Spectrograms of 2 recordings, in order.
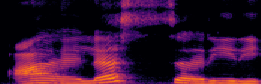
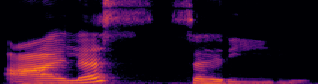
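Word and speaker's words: على السرير: Ala sariri. In this case, the lam is not pronounced.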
